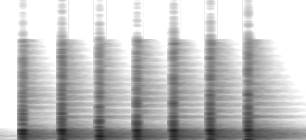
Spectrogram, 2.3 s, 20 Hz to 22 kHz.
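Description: Seven sharp taps low on the blade of a 2017 Gray-Nicolls Signature willow cricket bat, each giving a bright ping near 1.5 kHz that fades quickly. The bat still pings well this low, showing the sweet spot covers most of the blade.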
